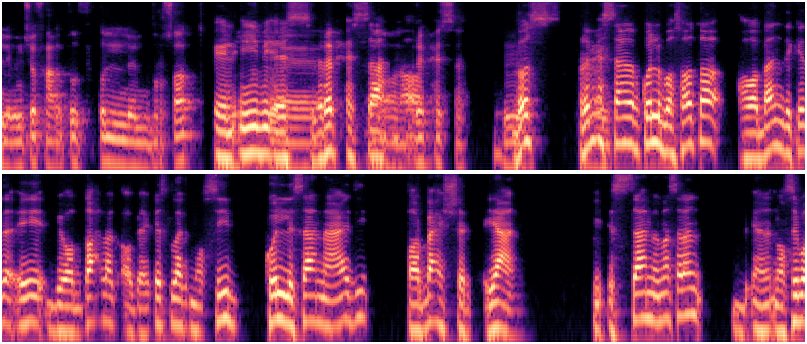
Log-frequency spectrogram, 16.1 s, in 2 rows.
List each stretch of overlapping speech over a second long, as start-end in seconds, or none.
2.7-4.2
